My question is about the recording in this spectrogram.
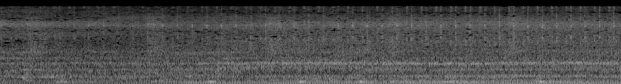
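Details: Porsche 996 3.4-litre with automatic gearbox, first start just after the engine was refitted following major work, running up to get hot: steady even idle with light regular ticking and airy hiss, no knocks or misses; oil pressure present, no engine light.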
